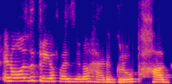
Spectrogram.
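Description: A woman co-hosting a casual podcast, telling a story in a lively way and acting out the voices she quotes. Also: a little high, moderate pace. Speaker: podcast co-host.

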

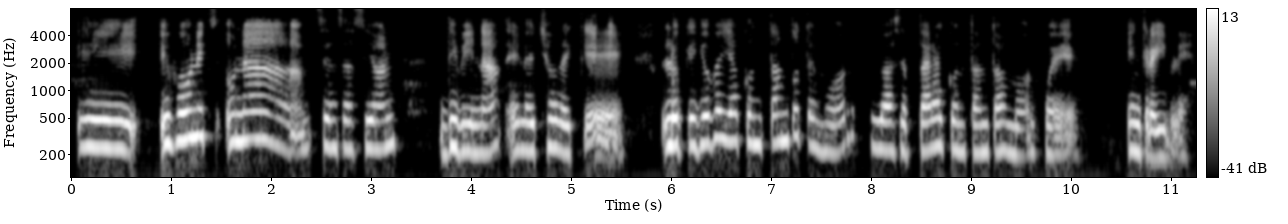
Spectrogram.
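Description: Young Mexican woman, higher mellow voice, heartfelt personal storyteller. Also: steady tone, slow. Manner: earnest, heartfelt, with many fillers and restarts. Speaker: speaker telling a personal story.

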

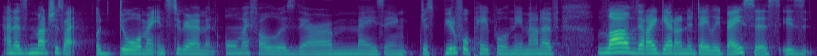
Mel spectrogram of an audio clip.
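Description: Nervous, chatty woman with a slightly low voice. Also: brisk. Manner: nervous, chatty, stumbling over words. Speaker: podcast host, psychic channel. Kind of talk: casual solo podcast talk.

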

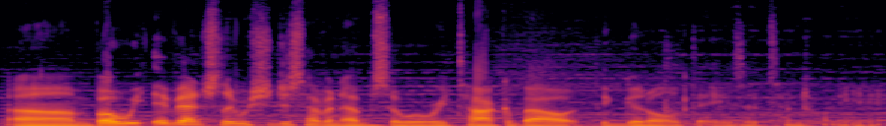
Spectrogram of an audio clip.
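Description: A man's voice: on the low side, steady tone, fast, gravelly, a bit bright, soft background music. A young man co-hosting a podcast, chatting casually and joking about his roommates. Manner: joking, teasing banter. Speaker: podcast co-host. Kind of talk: casual chat.

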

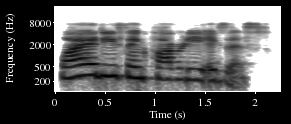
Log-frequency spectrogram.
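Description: A woman's voice: a little high, moderate pace, fairly bright tone, muffled recording. Woman's question in corrupted glitchy audio. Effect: corrupted glitchy audio that cuts out. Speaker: interviewer. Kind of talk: asking interview questions.

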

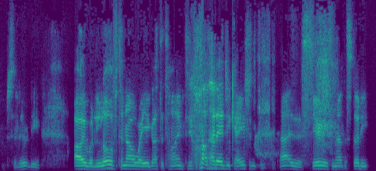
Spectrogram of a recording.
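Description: A man's voice: on the high side, level tone, fast, a little mellow, no echo, lo-fi sound. A man, casually presenting and interviewing as a podcast host.

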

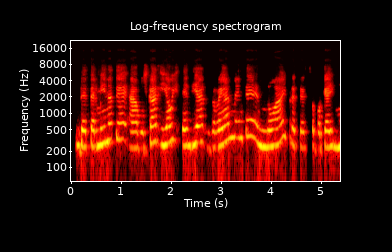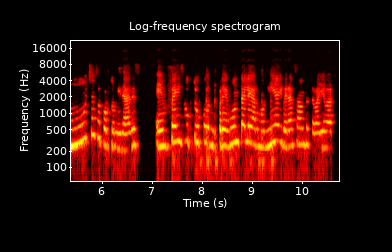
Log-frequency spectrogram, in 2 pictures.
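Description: A woman coach giving an earnest, encouraging talk that speaks straight to the listener. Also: a little high. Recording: dull lo-fi audio.

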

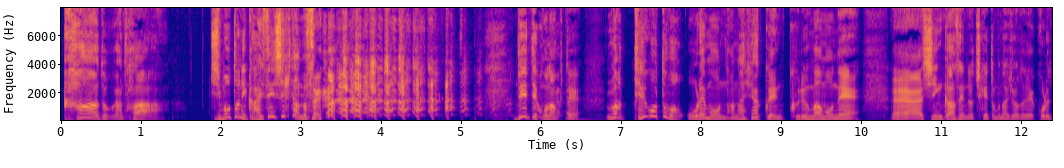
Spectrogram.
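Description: A man hosts a late-night radio show from a dry, close-miked studio. His voice sits high and swings widely as he acts out a story, throwing in sound effects and laughter. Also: gravelly, a bit bright, no room sound. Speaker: radio host. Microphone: studio microphone.

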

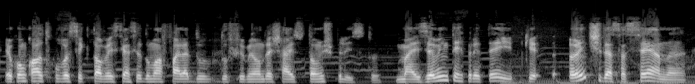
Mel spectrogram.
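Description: A man's voice: fast, pushed and bright, soft background music. A man in casual podcast talk, rambling and acting out film scenes in funny voices. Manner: chatty, rambling, acts out scenes in high voices.

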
